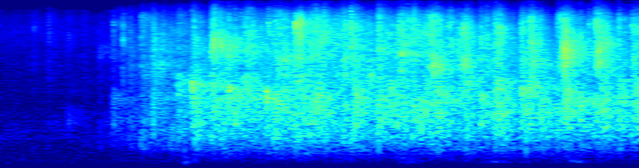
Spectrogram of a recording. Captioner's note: everyone applause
